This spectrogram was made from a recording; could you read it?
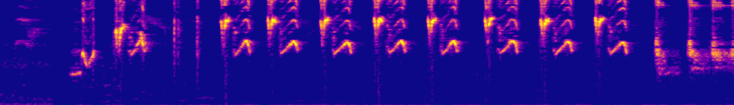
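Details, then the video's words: White-rumped shama song meant to rile other birds: after a brief rumble, a fast run of upswept whistled notes with high sharp tops, about two per second, then a burst of buzzier notes; steady low hum behind. "PACINGAN emosi murai batu pastol"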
